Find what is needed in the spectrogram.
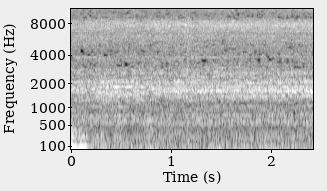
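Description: A steady, even hiss with nothing else happening.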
